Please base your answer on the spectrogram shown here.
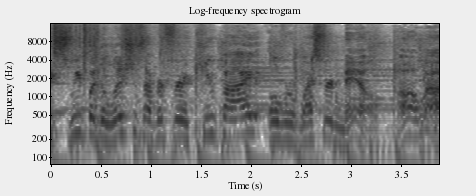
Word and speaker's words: Kewpie: It's pronounced Kewpie.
